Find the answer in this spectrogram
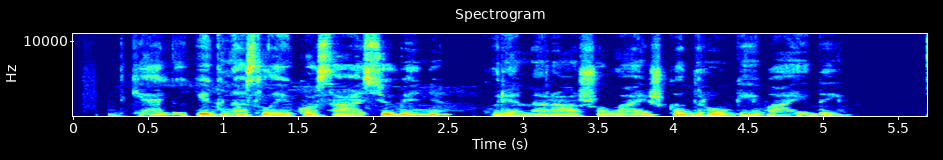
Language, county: Lithuanian, Vilnius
